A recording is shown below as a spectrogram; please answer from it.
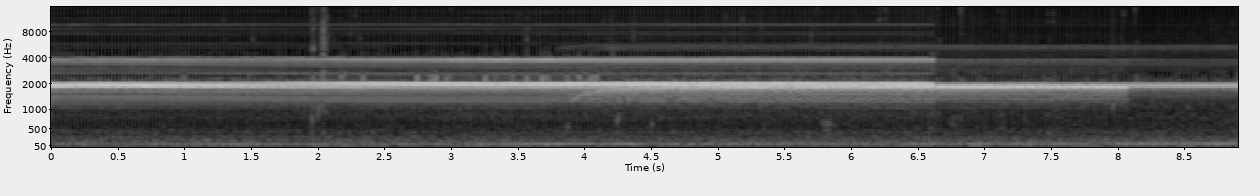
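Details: Dense nighttime frog chorus: several overlapping, unbroken high trills droning on together for nearly nine seconds, with one voice dropping out near the end.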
